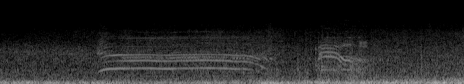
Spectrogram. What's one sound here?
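A young man cries out close to a microphone.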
